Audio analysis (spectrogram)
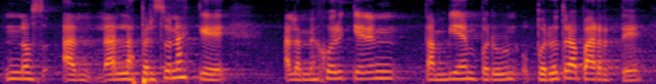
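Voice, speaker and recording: A woman's voice: mid-range voice, steady tone, a little slow, a bit bright. A young woman, a journalism student, interviewing a guest in a hesitant way with many filler sounds. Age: young adult. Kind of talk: conversational interview.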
